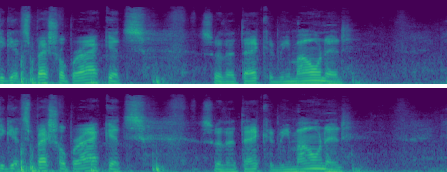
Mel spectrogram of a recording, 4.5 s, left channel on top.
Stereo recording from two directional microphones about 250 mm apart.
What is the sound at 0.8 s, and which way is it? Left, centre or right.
A man's voice, centre.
